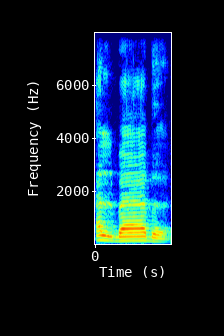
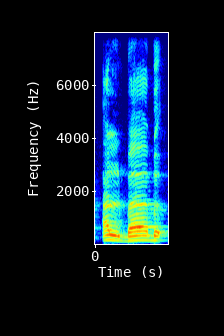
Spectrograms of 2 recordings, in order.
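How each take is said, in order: First: The final b is released with a bouncing echo. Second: The final b stops dead with no release. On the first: The speaker calls it right. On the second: The speaker calls it wrong. "Jadi jangan"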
